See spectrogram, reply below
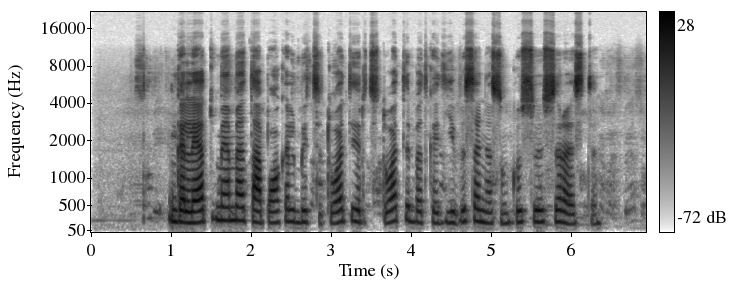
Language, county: Lithuanian, Vilnius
